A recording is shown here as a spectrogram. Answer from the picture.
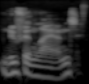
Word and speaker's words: Newfoundland: So a very good friend of mine, Anne Fizard, she's from Newfoundland, and I was told that's the proper way to pronounce it, by the way.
